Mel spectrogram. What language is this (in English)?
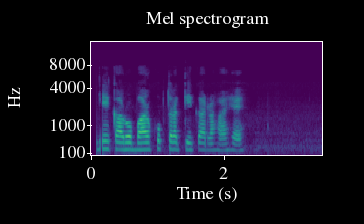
Urdu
